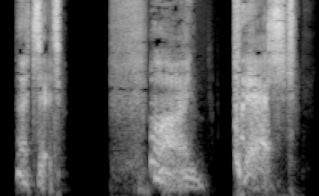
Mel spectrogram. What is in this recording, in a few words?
buddy killed, male; video games; npc; source engine; episodic; episode 1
